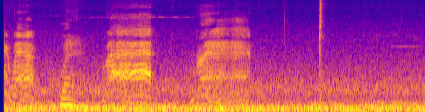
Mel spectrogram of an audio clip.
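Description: A bird giving three short, harsh calls about a second apart, over a steady low rumble.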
